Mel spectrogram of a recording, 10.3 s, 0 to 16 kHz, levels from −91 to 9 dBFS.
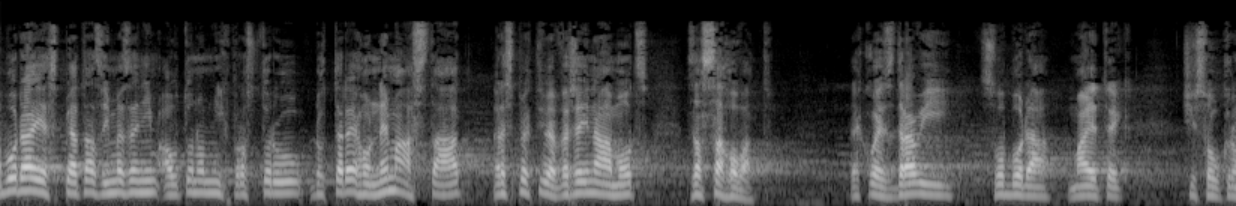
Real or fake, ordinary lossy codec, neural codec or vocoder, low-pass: real; MP3, 48 kbps; none; 14.4 kHz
